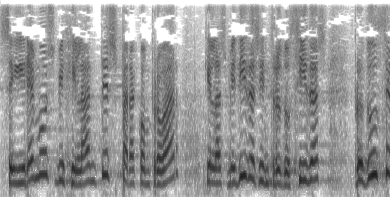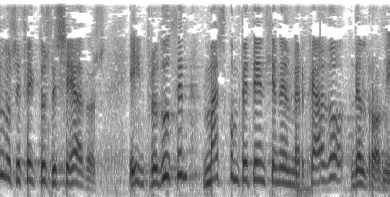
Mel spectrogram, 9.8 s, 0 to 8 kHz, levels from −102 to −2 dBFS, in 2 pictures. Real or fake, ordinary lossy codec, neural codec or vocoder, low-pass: real; none; none; 7.2 kHz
